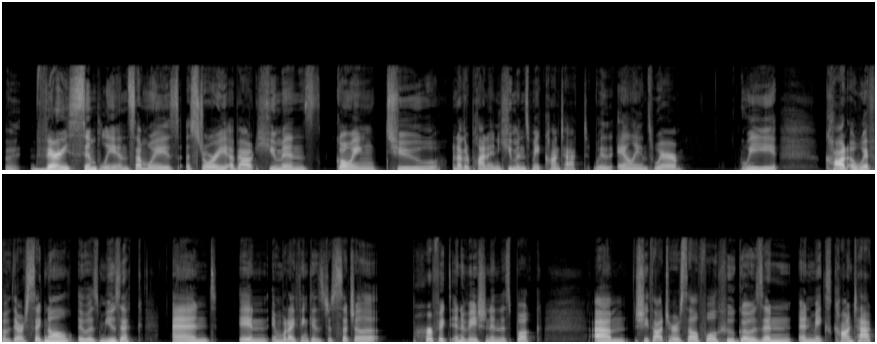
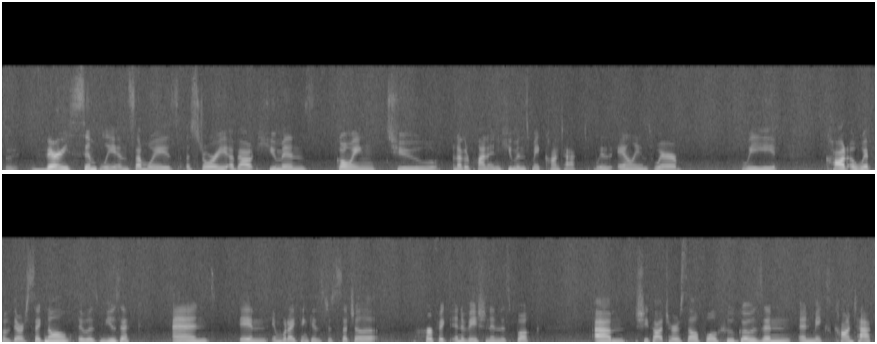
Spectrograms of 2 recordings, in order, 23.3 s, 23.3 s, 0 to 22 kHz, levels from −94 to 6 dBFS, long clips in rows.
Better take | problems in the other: first | hiss; noticeable; throughout; 15 dB below the speech

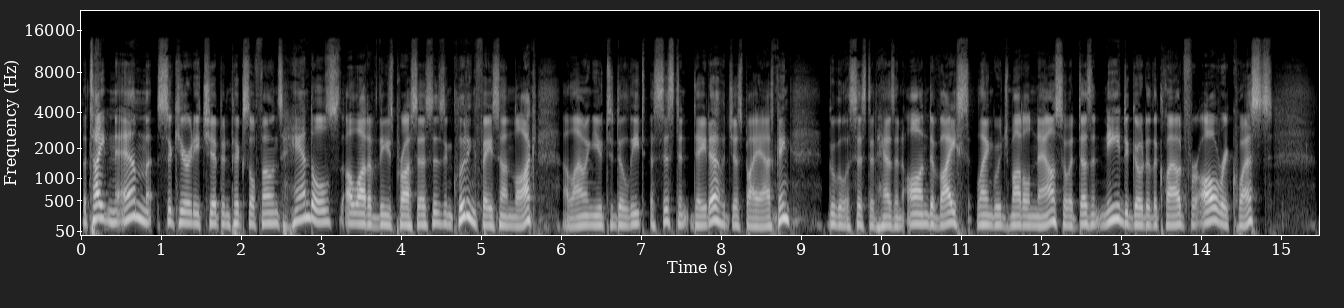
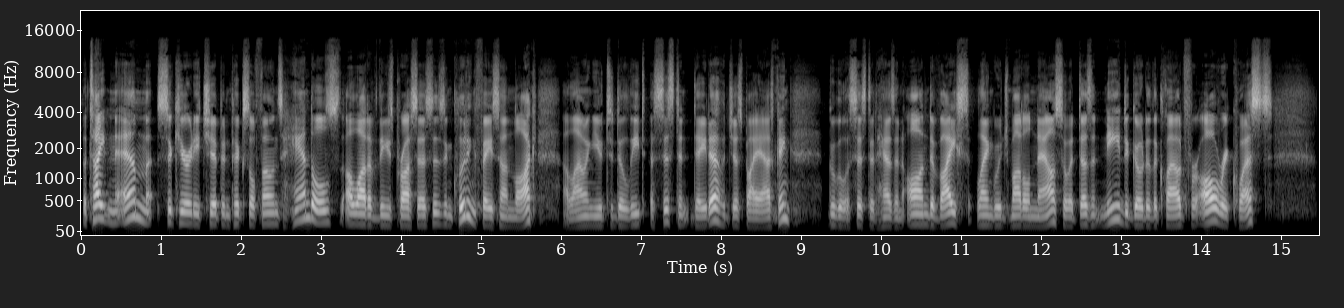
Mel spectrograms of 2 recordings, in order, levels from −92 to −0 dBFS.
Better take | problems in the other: first | thin; very; fading below 300 Hz

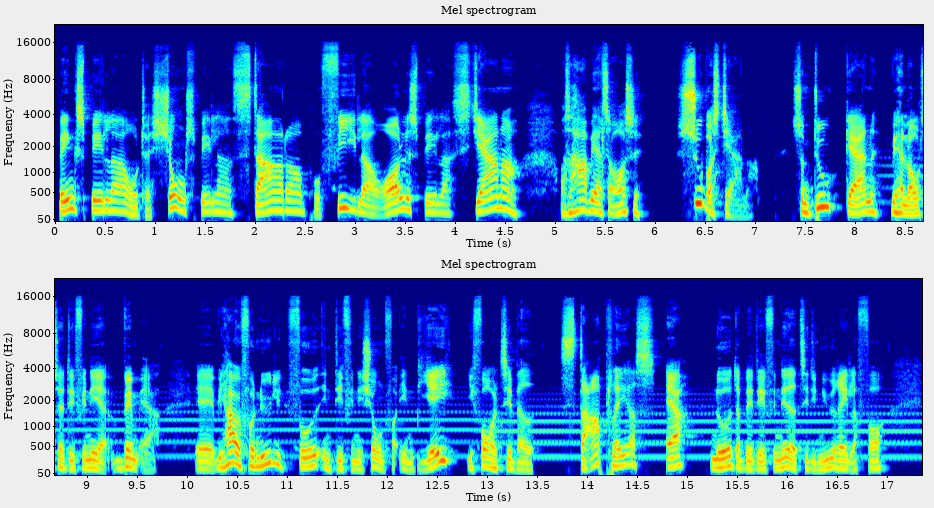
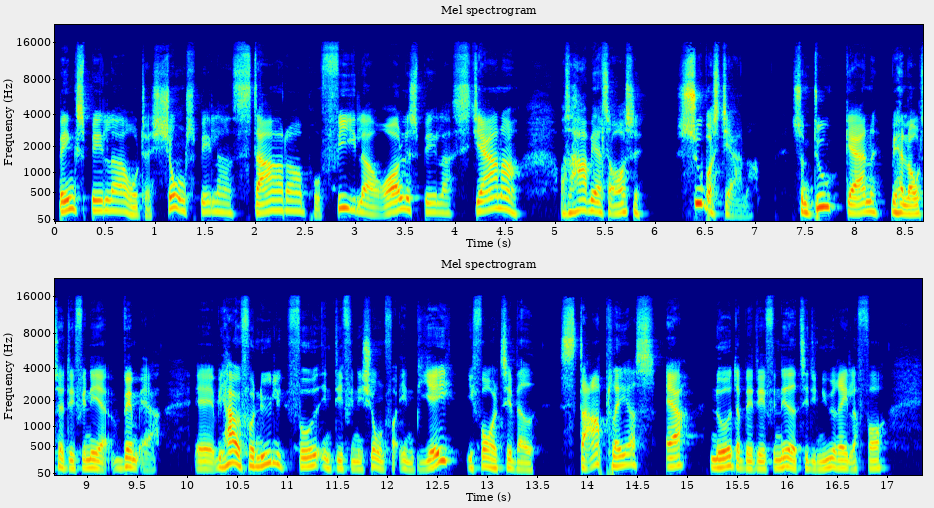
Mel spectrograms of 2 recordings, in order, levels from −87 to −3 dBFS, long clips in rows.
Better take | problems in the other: second | background music; faint; from 8.5 s on; 25 dB below the speech

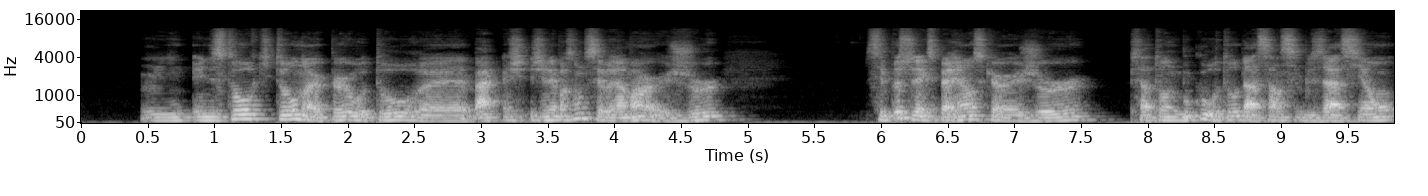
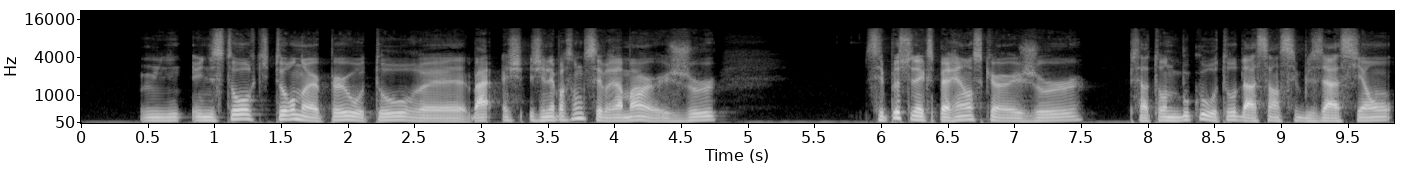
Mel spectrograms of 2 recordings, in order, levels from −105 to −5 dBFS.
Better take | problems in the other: second | off-mic speech; far // room echo; very slight; dies away in 0.2 s

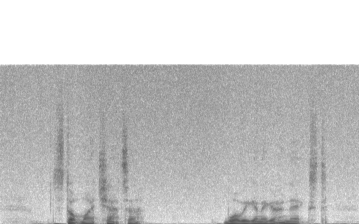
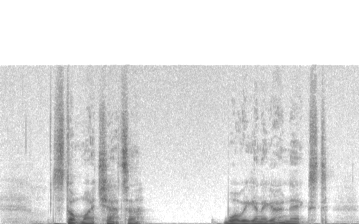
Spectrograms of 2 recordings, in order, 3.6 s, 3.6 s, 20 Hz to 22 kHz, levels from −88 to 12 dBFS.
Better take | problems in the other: second | hiss; loud; throughout; 6 dB below the speech; faint in the second

